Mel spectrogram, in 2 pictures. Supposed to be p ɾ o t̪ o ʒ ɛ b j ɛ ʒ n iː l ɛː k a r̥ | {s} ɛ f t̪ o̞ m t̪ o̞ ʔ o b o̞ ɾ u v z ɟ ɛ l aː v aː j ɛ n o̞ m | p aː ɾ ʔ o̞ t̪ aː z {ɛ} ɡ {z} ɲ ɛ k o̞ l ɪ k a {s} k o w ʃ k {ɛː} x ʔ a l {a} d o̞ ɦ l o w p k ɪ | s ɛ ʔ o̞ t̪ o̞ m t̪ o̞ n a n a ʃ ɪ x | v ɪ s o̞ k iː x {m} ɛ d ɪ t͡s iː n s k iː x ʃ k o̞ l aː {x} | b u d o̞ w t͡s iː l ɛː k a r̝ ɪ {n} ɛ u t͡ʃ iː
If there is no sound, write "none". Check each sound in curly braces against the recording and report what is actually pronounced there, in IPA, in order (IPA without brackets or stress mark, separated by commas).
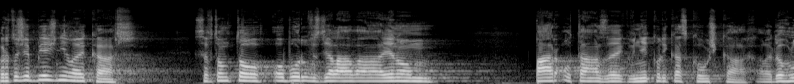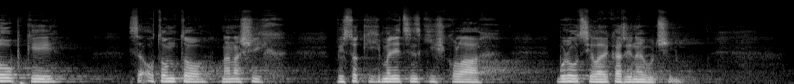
s, ɛ, v, s, aː, ɛ, m, x, n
